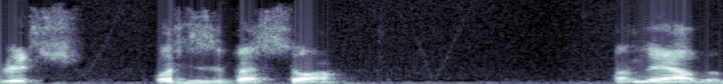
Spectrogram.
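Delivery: put-on Cuban accent. Retelling the record company president asking Rich a question: Jose Mendez with Cuban accent. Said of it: "he had that Cuban accent".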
